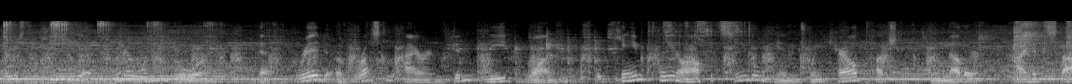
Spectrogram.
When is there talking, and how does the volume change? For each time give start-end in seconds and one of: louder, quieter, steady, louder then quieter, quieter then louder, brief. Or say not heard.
0.0-10.6 steady.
